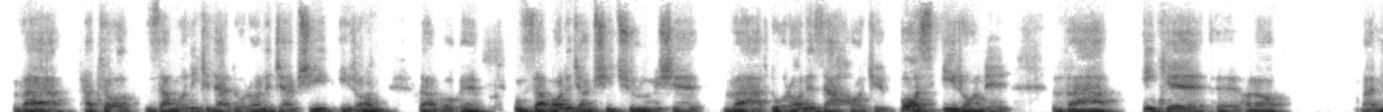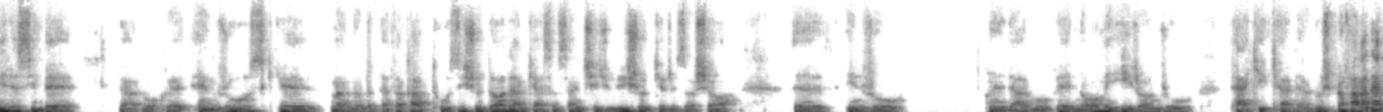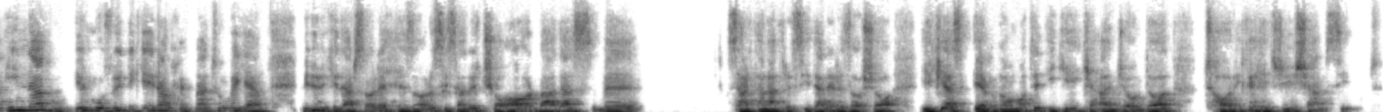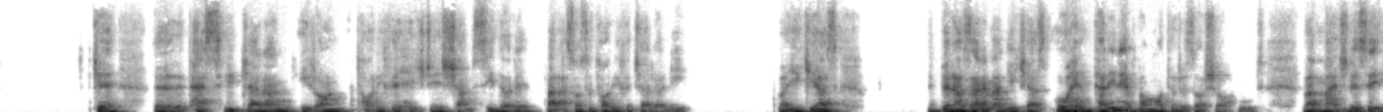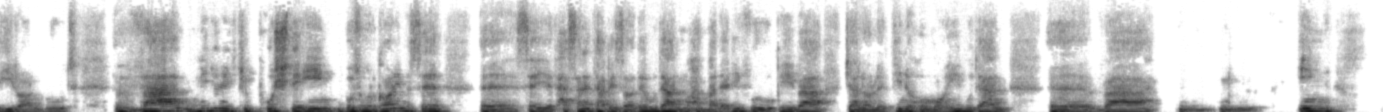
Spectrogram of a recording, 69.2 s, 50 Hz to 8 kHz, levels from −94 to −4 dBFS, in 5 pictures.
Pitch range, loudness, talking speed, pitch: 120-145 Hz, -25 LUFS, 115 wpm, 135 Hz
